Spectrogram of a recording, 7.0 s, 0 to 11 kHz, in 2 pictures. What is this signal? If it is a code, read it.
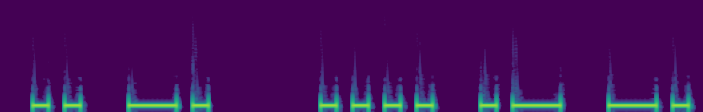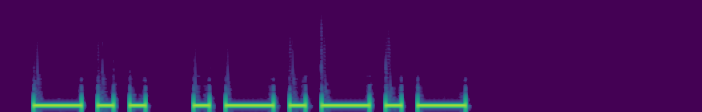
Morse code, heard as a keyed tone, about 15 wpm, 700 Hz. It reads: IN HAND.
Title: Sentences from Top 1300 Words 15wpm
